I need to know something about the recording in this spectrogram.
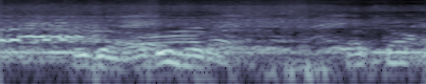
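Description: Several children's voices shouting and calling out over one another, some calls held and wavering.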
